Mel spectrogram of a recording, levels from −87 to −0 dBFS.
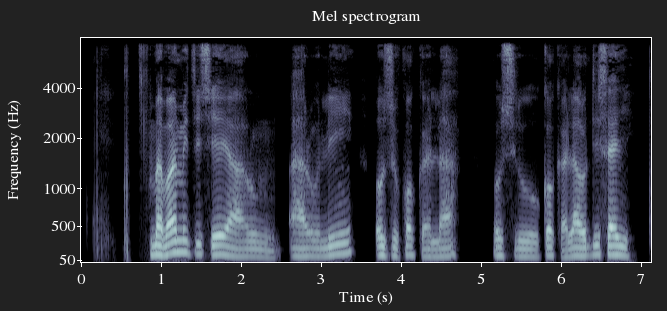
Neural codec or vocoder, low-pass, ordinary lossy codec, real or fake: codec, 24 kHz, 0.9 kbps, WavTokenizer, medium speech release version 1; 7.2 kHz; none; fake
